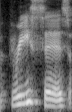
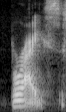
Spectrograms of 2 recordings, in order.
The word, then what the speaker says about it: Bryce: However, the actual pronunciation of this maiden name, this surname, is Brees. The Bryces or the Breeses were such Huguenots that came over from France into the Charlestown area.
